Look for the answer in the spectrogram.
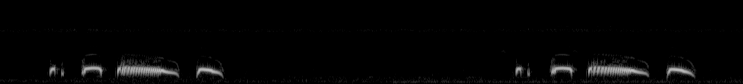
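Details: Spotted Dove cooing during a morning trapping session with a caged decoy dove used to attract wild doves: two clear phrases of short hoots then a long falling coo and a final falling note, about five seconds apart; faint steady insect whine.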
